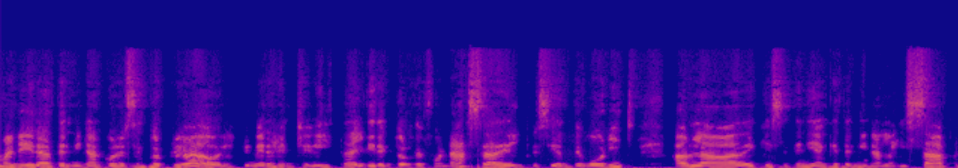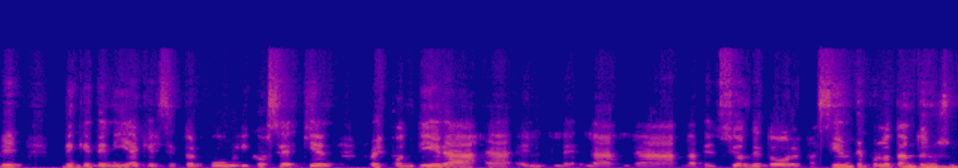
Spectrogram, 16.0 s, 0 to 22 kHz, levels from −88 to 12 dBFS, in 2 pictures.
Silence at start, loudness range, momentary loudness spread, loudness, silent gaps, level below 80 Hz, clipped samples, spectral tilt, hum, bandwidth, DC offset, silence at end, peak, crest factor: 0 s; 2 LU; 10 LU; -33 LUFS; none; -56 dBFS; under 0.1%; -3.5 dB/octave; none; 16 kHz; 0.1%; 0 s; -18 dBFS; 16 dB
